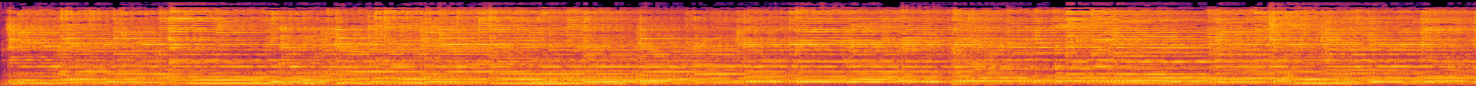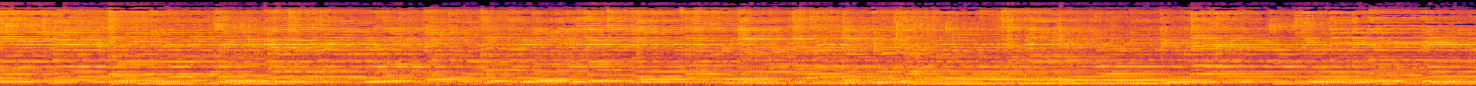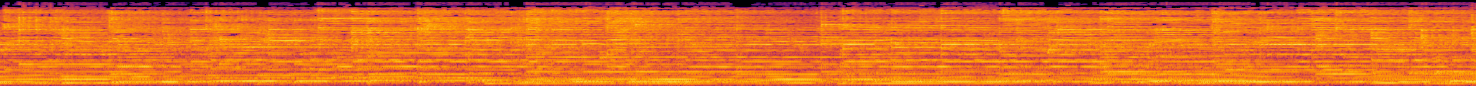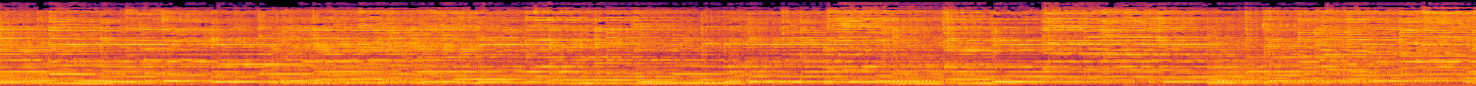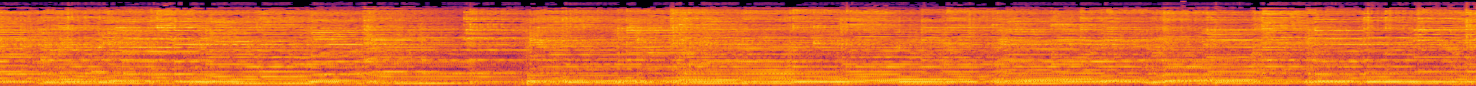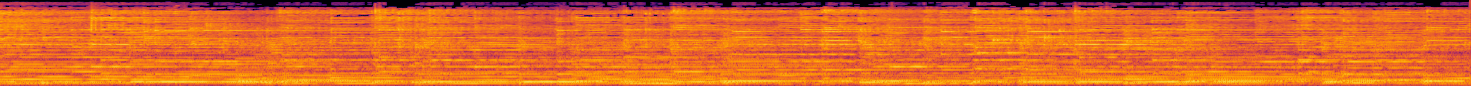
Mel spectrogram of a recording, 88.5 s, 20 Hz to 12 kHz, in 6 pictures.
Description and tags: This kind of music always takes me back home to the hills of the Adirondack Mountains. 126 BPM Key of C major.
Loop, 126, Acoustic, peaceful, Folk, BPM, chill, Guitar, relaxing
